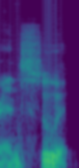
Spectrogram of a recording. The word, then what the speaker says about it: en-suite: En-suite or en-suite?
